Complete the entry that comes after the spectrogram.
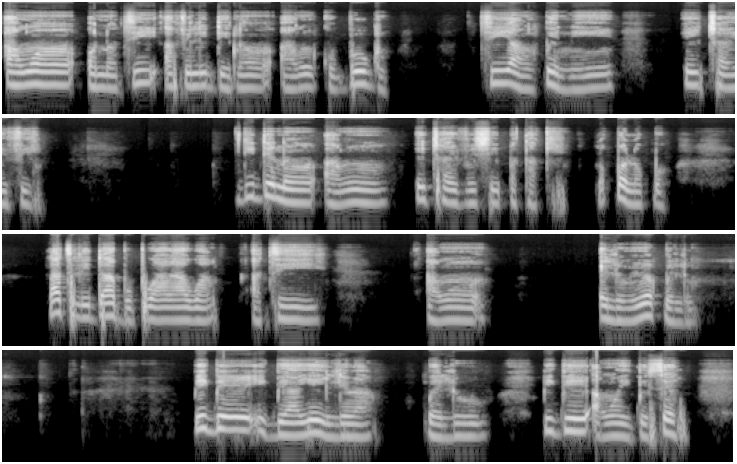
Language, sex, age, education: Yoruba, female, 30-45, tertiary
